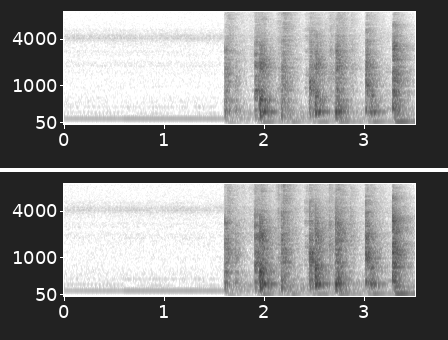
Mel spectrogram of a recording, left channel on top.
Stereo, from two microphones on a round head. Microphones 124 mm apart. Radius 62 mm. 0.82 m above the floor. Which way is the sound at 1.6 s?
15° right (ahead or behind).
